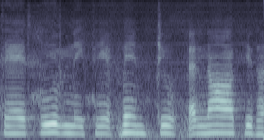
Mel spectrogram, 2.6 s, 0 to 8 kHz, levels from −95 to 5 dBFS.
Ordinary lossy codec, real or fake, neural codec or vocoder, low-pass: none; fake; codec, 16 kHz, 0.5 kbps, FunCodec, trained on LibriTTS, 25 frames a second; none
